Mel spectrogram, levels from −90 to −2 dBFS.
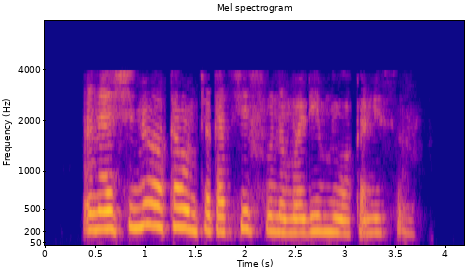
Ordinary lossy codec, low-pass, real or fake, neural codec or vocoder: AAC, 16 kbps; 7.2 kHz; fake; codec, 16 kHz, 8 kbps, FreqCodec, smaller model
